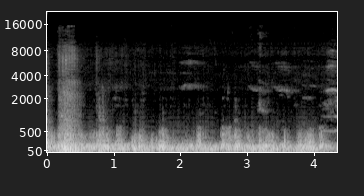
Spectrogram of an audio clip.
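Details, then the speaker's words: Suzuki Ertiga automatic driven over a speed bump, recorded in the cabin: dull low "kluk" knocks from worn front suspension, also heard along rough roads. Fixed by replacing CV joint boots, stabilizer links and shock supports. "Suaranya itu ada suara kluk kluk kluk kluk kluk kluk kluk gitu sepanjang jalan itu, Sobat. Jadi tidak hanya saat kita terkena polisi tidur ya."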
